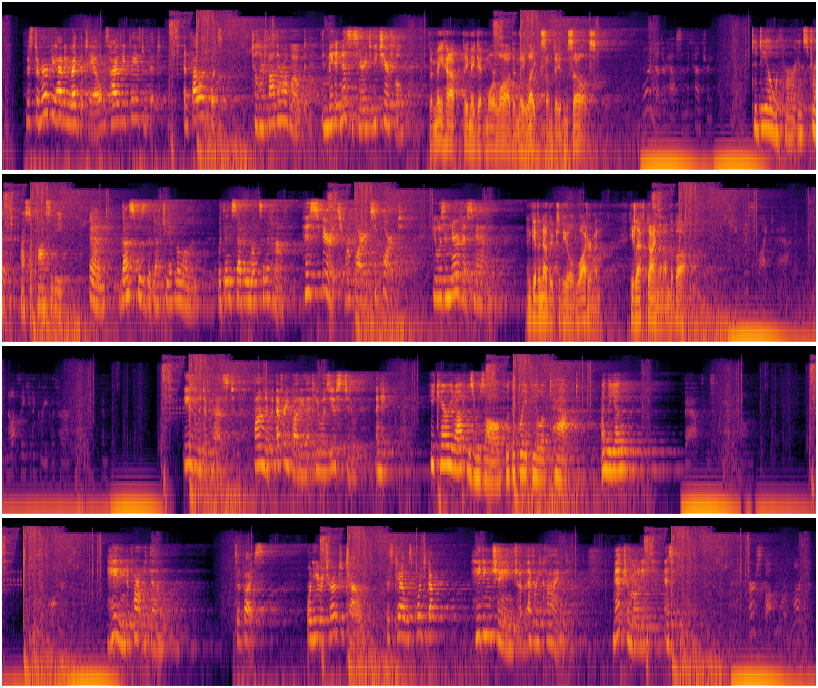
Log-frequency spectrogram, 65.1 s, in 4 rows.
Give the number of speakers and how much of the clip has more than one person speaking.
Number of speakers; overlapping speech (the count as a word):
six, no overlap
